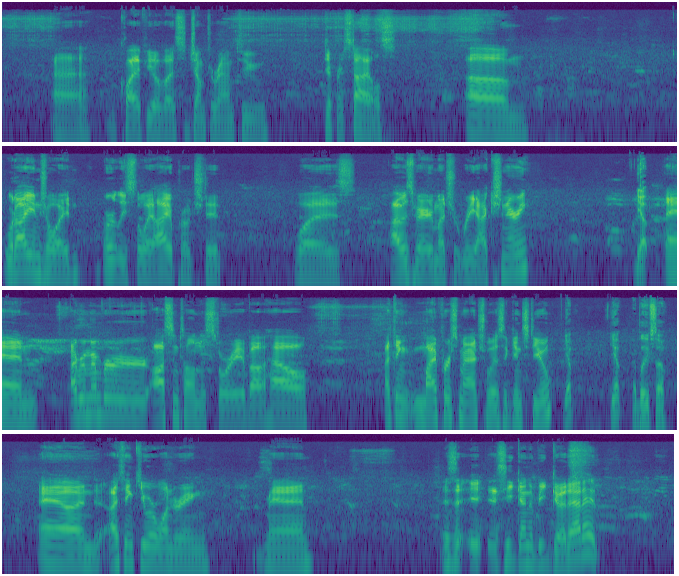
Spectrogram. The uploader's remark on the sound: Recorded on location from Twin Cities Con inside the Minneapolis Convention Center.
